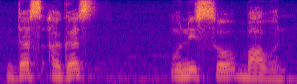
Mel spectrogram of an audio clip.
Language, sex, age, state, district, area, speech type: Urdu, male, 18-30, Delhi, North West Delhi, urban, spontaneous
